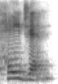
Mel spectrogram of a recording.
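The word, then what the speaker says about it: HeyGen: see how it's spelled but it's hey Jen and it's you know like hey let's generate something um there are a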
